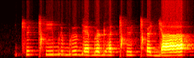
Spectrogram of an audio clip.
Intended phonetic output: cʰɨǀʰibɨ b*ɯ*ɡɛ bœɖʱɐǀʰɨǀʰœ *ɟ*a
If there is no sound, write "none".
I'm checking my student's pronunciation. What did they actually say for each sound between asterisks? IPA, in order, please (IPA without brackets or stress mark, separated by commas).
ɯ, ɟ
